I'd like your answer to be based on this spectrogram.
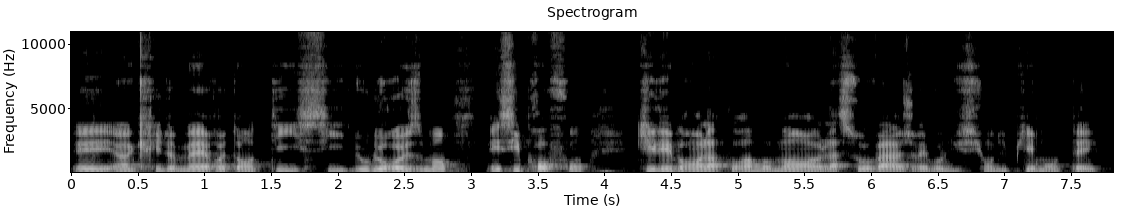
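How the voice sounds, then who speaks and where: A man narrating a literary audiobook in a measured, dramatic storytelling manner. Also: deep voice, fairly even intonation.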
